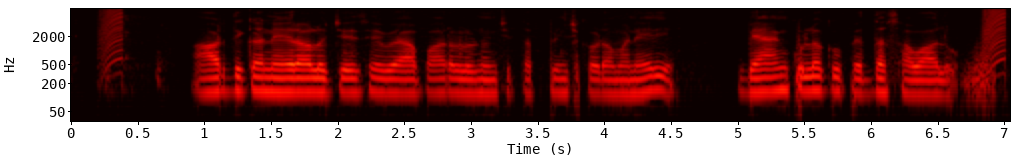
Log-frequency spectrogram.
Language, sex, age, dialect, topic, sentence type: Telugu, male, 18-24, Central/Coastal, banking, statement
